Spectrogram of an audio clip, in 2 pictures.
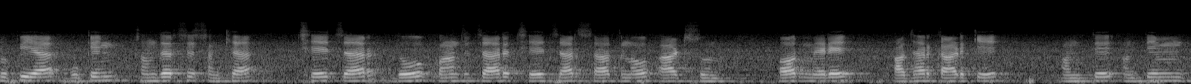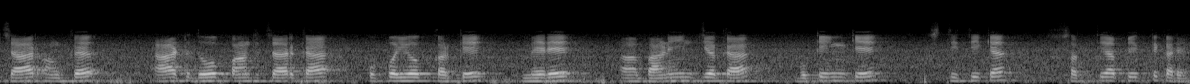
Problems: constant background noise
